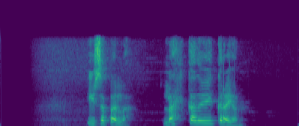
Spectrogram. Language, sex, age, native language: Icelandic, female, 40-49, Icelandic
